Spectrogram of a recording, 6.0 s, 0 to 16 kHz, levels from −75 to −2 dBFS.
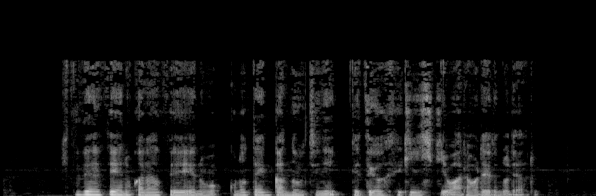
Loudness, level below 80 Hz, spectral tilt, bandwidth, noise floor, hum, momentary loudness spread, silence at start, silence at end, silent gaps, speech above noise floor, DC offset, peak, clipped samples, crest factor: -27 LUFS; -48 dBFS; -5.5 dB/octave; 11.5 kHz; -63 dBFS; none; 11 LU; 0.65 s; 0.55 s; none; 37 dB; under 0.1%; -8 dBFS; under 0.1%; 20 dB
